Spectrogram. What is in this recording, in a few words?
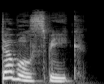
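"doublespeak", British English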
